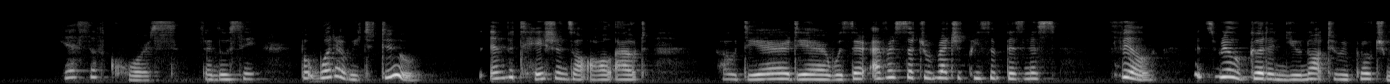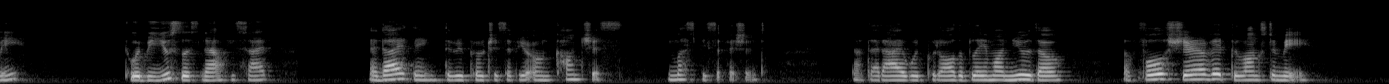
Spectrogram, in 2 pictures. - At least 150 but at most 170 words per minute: Yes, average, 160 wpm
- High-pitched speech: Yes, high, 225 Hz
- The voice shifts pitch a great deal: No, average, 4.5 semitones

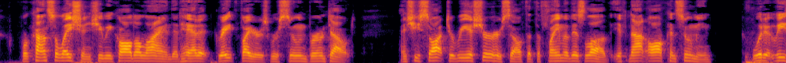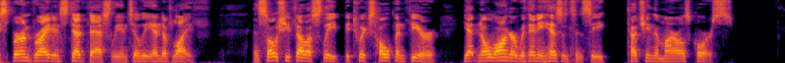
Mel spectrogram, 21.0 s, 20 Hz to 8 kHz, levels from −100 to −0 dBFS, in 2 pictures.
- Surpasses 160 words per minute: Yes, average, 180 wpm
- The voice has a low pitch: Yes, low, 130 Hz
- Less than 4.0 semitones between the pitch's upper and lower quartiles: Yes, average, 2.7 semitones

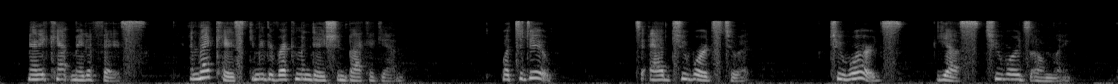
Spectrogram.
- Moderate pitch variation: Yes, average, 4.3 semitones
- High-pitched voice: Yes, high, 215 Hz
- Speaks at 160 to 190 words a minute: No, average, 150 wpm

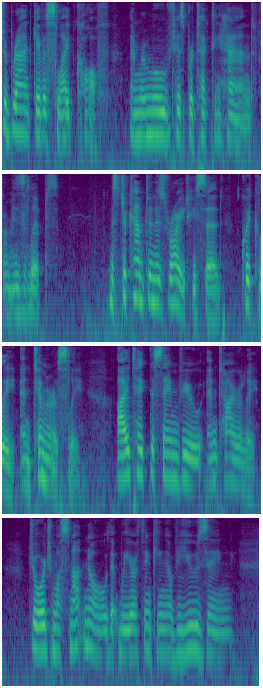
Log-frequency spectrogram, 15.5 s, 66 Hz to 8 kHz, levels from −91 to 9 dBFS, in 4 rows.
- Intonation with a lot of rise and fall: No, narrow, 2.6 semitones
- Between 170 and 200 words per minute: No, average, 150 wpm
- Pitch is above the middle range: No, medium, 170 Hz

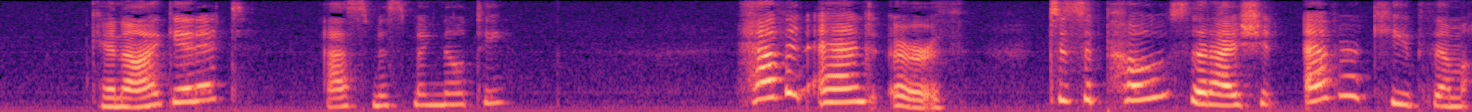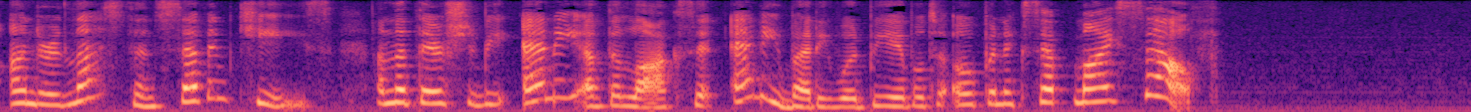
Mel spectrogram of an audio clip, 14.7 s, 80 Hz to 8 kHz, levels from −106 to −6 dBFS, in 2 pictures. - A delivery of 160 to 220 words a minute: Yes, average, 165 wpm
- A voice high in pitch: Yes, very high, 310 Hz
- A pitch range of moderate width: No, wide, 6.0 semitones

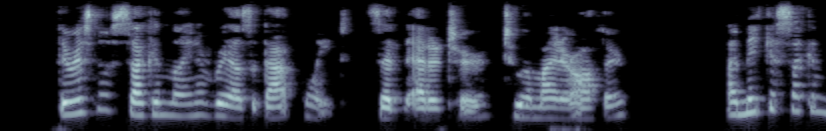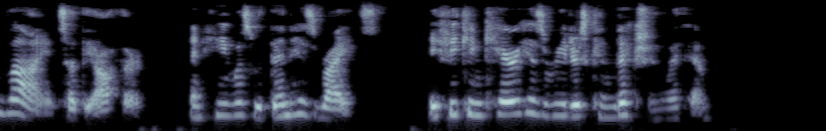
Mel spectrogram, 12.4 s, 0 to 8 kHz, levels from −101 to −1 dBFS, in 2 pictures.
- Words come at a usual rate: Yes, average, 195 wpm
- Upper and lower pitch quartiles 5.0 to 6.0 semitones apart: Yes, wide, 5.4 semitones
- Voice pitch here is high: Yes, very high, 255 Hz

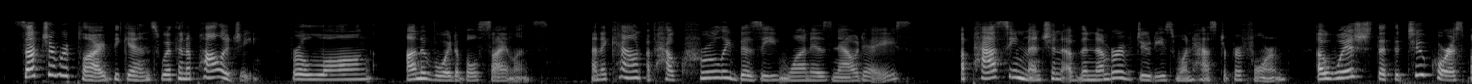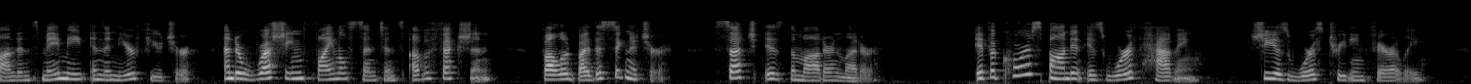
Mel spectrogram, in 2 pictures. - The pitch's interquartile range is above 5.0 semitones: Yes, wide, 5.6 semitones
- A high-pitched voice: Yes, high, 235 Hz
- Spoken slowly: No, average, 150 wpm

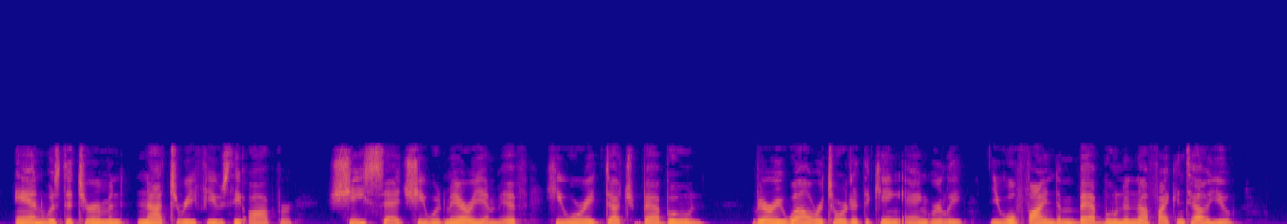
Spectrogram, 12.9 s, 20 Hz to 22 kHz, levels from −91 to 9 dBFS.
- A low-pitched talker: No, medium, 185 Hz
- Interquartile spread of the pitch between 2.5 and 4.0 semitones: Yes, average, 3.4 semitones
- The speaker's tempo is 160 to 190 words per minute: Yes, average, 175 wpm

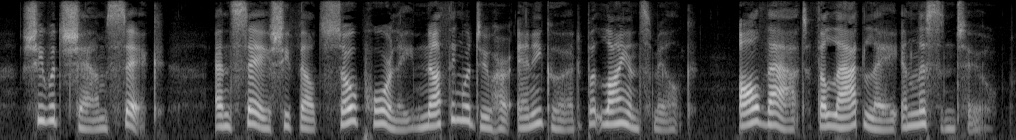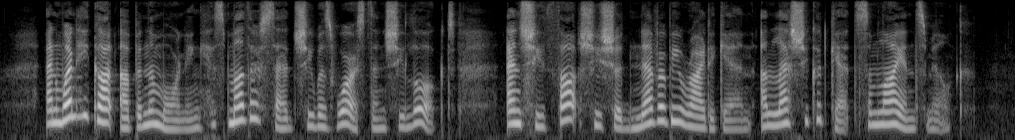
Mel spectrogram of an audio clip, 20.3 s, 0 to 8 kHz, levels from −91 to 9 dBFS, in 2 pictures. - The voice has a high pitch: Yes, high, 205 Hz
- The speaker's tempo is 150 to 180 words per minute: Yes, average, 175 wpm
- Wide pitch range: Yes, wide, 6.6 semitones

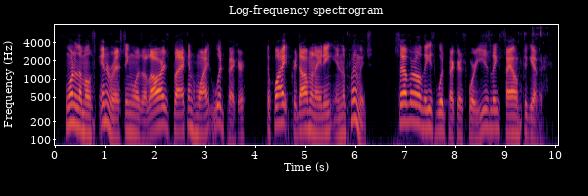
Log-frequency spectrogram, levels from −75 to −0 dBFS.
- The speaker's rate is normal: Yes, average, 155 wpm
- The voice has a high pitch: No, medium, 140 Hz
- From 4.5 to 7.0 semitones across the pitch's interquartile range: Yes, average, 5.1 semitones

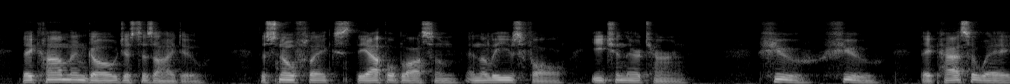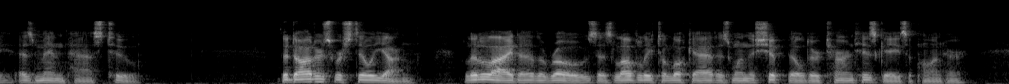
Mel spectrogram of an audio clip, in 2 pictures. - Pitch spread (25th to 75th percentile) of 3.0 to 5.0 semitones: Yes, average, 3.3 semitones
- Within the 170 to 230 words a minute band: No, average, 160 wpm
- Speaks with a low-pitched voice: Yes, very low, 95 Hz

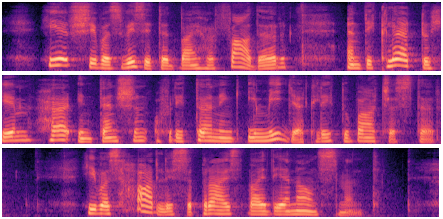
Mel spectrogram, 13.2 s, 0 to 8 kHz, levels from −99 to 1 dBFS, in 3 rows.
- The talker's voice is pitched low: No, medium, 155 Hz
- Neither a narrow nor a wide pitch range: Yes, average, 4.7 semitones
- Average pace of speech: No, slow, 115 wpm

